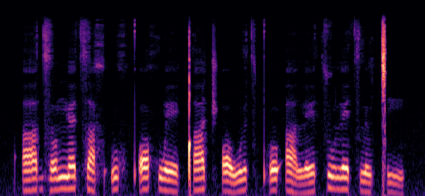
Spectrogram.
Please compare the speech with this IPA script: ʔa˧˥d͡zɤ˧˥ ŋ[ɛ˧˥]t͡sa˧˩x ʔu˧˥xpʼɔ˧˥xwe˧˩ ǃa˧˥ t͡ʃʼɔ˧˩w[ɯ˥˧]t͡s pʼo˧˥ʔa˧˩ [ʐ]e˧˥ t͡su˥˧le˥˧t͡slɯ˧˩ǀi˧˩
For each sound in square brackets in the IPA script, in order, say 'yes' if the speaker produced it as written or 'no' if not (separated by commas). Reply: yes, yes, no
